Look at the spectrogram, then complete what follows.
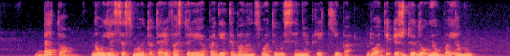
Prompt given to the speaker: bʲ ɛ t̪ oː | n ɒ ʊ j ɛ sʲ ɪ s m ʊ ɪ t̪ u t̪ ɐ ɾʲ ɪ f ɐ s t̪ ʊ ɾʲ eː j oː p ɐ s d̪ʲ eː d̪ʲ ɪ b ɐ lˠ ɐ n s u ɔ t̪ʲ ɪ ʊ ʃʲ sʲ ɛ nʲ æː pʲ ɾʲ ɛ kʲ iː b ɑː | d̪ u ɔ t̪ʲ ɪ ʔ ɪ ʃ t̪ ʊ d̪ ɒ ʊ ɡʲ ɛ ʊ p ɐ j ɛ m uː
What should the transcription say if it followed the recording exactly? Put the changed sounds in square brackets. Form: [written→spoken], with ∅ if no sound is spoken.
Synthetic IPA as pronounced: bʲ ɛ t̪ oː | n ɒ ʊ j ɛ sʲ ɪ s m ʊ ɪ t̪ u t̪ ɐ ɾʲ ɪ f ɐ s t̪ ʊ ɾʲ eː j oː p ɐ [s→∅] d̪ʲ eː [d̪ʲ→t̪ʲ] ɪ b ɐ lˠ ɐ n s u ɔ t̪ʲ ɪ ʊ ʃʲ sʲ ɛ nʲ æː pʲ ɾʲ ɛ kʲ iː b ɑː | d̪ u ɔ t̪ʲ ɪ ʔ ɪ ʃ [t̪→d̪] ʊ d̪ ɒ ʊ ɡʲ ɛ ʊ p ɐ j ɛ m uː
